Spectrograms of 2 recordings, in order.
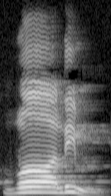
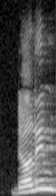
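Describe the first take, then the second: First: The word begins with a z sound. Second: The word begins with a d sound. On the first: The speaker calls it right. "Harusnya za, zalim" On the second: The speaker calls it wrong. "dolim juga nggak sah"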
